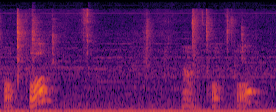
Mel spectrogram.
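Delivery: soft, high cooing to the dog; gentle sing-song dog talk; pet talk. Real, not acted.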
